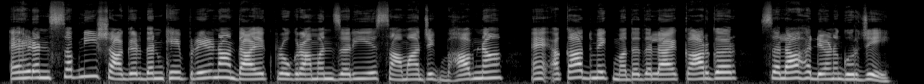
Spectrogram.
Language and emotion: Sindhi, neutral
